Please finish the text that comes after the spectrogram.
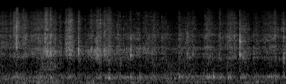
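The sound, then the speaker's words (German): A hand rummages through paper slips inside a glass jar to draw a slip with a new topic. It gives a steady crinkly rustle with faint clinks against the glass, a continuous busy shuffling with no speech. “Und ich greife jetzt inst instant ins Glas.”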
